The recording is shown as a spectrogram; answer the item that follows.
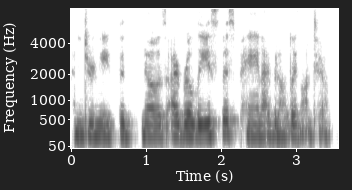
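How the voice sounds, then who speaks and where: A woman's voice: mid-range voice, little pitch movement, normal speed, dark tone. A woman practitioner guiding a client through a tapping session, encouraging her and leading phrases for her to repeat.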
